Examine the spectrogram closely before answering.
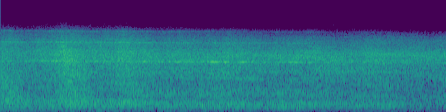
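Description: Jet airliner's turbofan engines passing close: a rushing noise with a steady high whine, loudest about a second in and then slowly fading.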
